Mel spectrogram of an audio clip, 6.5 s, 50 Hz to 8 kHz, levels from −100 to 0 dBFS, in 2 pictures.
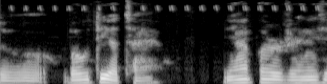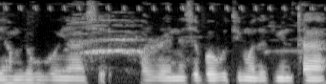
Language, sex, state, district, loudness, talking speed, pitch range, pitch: Hindi, male, Bihar, East Champaran, -20 LUFS, 185 wpm, 100-110 Hz, 105 Hz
